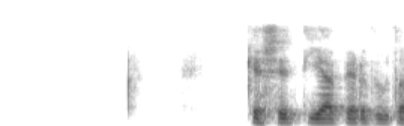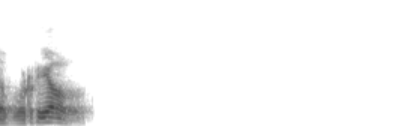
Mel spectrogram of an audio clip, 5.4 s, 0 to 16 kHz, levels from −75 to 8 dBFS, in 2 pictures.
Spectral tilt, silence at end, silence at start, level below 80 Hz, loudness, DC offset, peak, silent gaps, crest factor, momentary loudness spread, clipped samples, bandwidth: -5.5 dB/octave; 2.15 s; 0.85 s; -66 dBFS; -22 LUFS; under 0.1%; -4 dBFS; 0.96-1.19 s, 1.38-1.65 s; 22 dB; 7 LU; under 0.1%; 7.8 kHz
